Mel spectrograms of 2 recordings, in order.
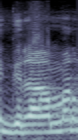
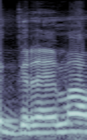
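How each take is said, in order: First: ग्रामर said "graa-mar", long aa and sounded final r; Hindi-style pronunciation. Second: ग्रामर said "gre-maa", silent final r; English-style pronunciation. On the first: Teacher showing students the common reading, ग्रामर as "graa-mar". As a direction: say ग्रामर as "GRAA-mər", r at the end. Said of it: "इसे ग्रामर नहीं पढ़ते हैं". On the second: Teacher correcting students' reading, ग्रामर as "gre-maa". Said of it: "इसे ग्रामर पढ़ा जाता है". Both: Shown as a demonstration.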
